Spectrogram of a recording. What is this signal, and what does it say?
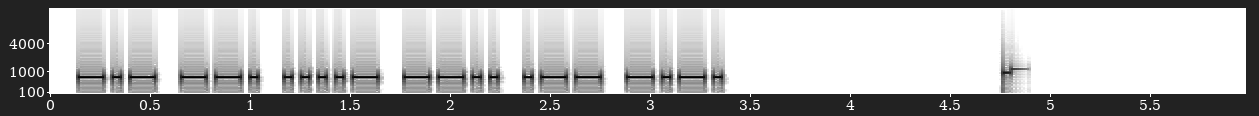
Morse code, heard as a keyed tone, about 28 wpm, 700 Hz. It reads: KG4ZWC
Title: USA Callsign DE Callsign - 6 Characters - 28wpm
